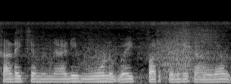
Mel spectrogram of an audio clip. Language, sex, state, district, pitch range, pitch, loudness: Tamil, male, Tamil Nadu, Kanyakumari, 120-130 Hz, 125 Hz, -19 LUFS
